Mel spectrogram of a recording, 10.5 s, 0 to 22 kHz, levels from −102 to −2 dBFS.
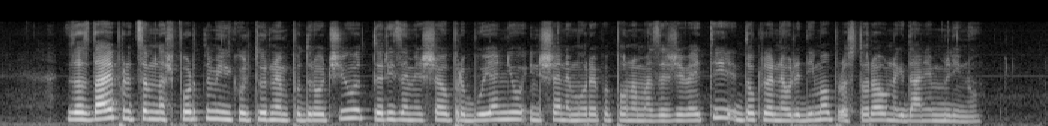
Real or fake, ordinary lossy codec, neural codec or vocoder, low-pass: real; none; none; 10.8 kHz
